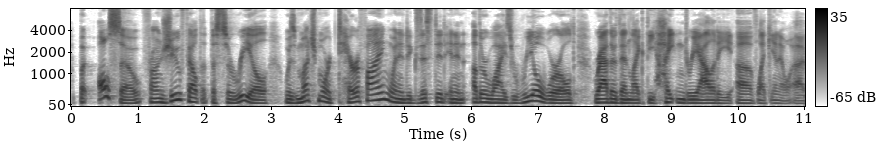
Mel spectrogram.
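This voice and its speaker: Low-voiced man reading film research. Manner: informative, frequent "like" fillers. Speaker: podcast co-host. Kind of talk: casual chat reading research notes.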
